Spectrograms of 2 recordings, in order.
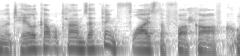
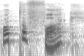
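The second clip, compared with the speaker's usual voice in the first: mock disbelief; 14 semitones higher, slower than usual. Retelling surprise at hammer.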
